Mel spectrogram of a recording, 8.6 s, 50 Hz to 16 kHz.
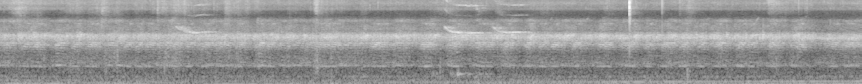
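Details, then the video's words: Lakeside frog song at sunset, recorded while RV camping in spring 2021 in good weather: a continuous high buzzing chorus, a few quick downward chirps, one sharp click, and faint traffic rumble beneath. "Sunset Frog Songs"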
